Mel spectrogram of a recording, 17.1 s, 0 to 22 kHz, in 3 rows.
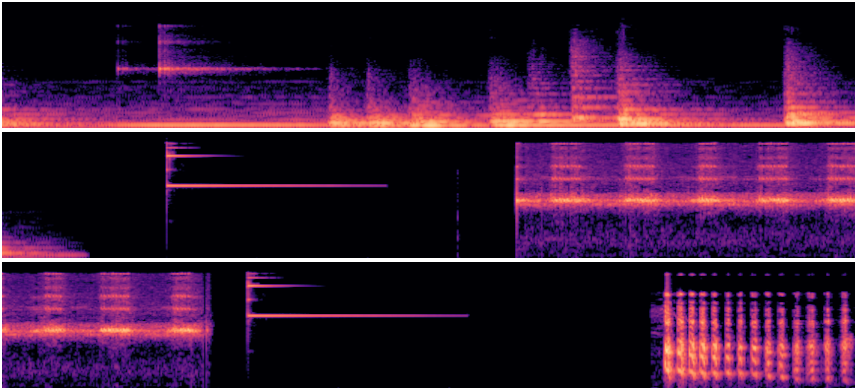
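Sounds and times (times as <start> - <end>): bright ding: 0.8 - 1.7
cricket chirp effect: 9.1 - 12.8.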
